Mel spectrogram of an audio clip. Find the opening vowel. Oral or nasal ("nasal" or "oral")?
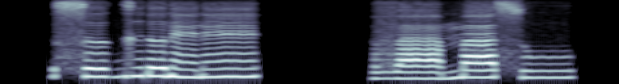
oral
